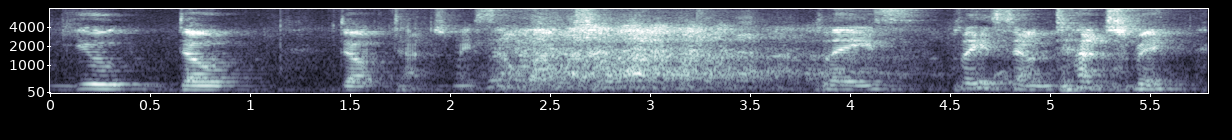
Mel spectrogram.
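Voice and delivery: low, soft, pleading; a hint of Tina Fey begging to be let go; quietly pleading not to be touched; Tina Fey recoiling. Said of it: "Tina just being like".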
